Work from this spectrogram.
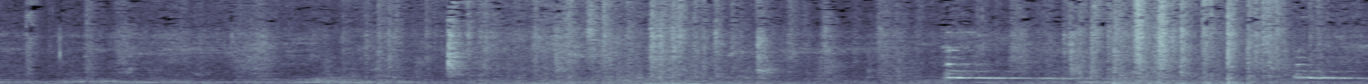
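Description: Pigeons coo in a loft holding racing pigeons, a soft low murmur running throughout with a few brighter calls near the end over steady background noise.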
